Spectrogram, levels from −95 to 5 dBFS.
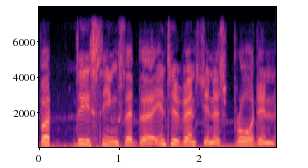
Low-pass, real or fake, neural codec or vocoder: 7.2 kHz; fake; codec, 16 kHz, 16 kbps, FunCodec, trained on LibriTTS, 50 frames a second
